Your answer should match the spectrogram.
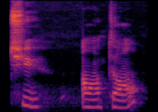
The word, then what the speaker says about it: entends: So the 5 first ones are pronounced exactly the same since we don't pronounce the S. The S is a silent letter.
